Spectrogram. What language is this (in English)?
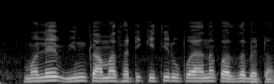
Marathi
